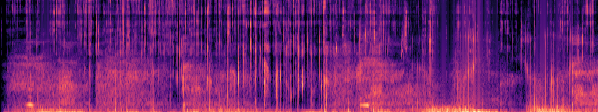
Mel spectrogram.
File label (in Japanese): まったりMIX両耳, ASMR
